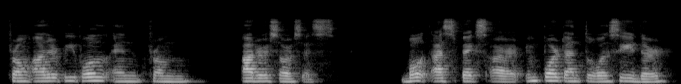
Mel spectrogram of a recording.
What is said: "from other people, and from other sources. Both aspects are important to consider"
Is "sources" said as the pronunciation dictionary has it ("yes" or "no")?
no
